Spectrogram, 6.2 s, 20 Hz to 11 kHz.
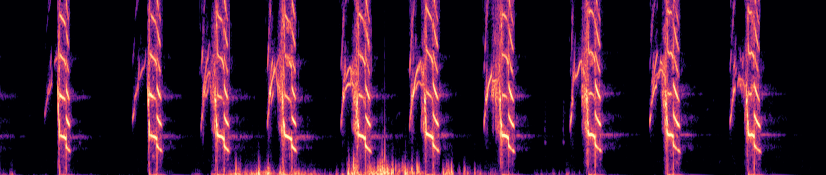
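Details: Hungry golden eagle eaglet begging at a nest in Bucovina, Romania, June 2021, as its mother feeds it a roe deer fawn. Piercing high squeals repeat about every half second, with rustling and tearing sounds in between.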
